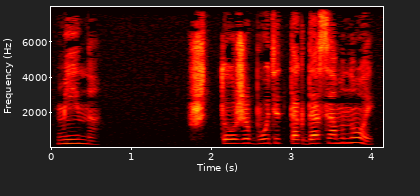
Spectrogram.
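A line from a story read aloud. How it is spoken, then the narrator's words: Quiet. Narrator (Russian): тихо проговорил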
